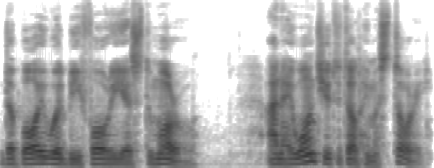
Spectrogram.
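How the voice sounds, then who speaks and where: Man acting a low-voiced, secretive prison guard. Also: normal speed, lightly acted. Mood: matter-of-fact. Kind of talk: radio play acting.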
